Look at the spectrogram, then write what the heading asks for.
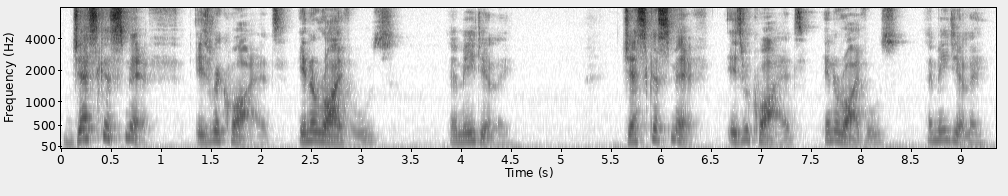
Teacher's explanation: we almost stress everything it's just the is and in that are going to be reduced a little bit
